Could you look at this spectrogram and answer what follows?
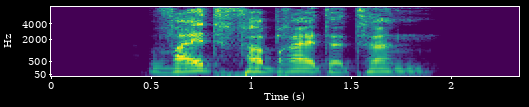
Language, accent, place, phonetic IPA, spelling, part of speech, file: German, Germany, Berlin, [ˈvaɪ̯tfɛɐ̯ˌbʁaɪ̯tətn̩], weitverbreiteten, adjective, De-weitverbreiteten.ogg
- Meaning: inflection of weitverbreitet: 1. strong genitive masculine/neuter singular 2. weak/mixed genitive/dative all-gender singular 3. strong/weak/mixed accusative masculine singular 4. strong dative plural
